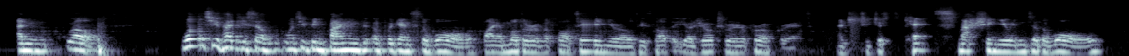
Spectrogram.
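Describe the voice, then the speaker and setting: Somewhat breathy, with a dark, mellow tone, a man talks at a moderate pace in a fairly high pitch and ordinary pitch variation. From northern England, Middlesbrough. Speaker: archaeologist and comedian. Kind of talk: casual chat. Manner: animated.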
